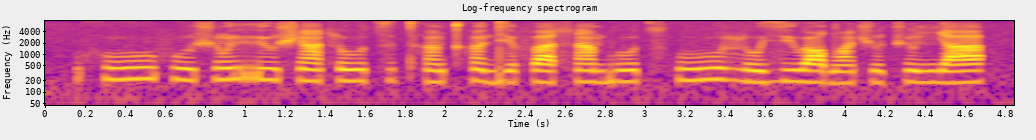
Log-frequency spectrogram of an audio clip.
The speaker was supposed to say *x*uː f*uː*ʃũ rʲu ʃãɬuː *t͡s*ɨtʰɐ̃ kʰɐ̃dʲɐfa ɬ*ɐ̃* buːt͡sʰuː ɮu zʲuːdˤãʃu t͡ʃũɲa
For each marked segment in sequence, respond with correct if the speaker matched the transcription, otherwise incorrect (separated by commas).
correct, correct, correct, incorrect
